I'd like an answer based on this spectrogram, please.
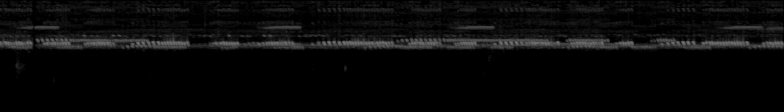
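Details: Crickets on an evening at Aroha Island, New Zealand: a dense, steady high-pitched trilling band with pulsed chirps layered above it, nearly continuous, with one short lull near the three-second mark.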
